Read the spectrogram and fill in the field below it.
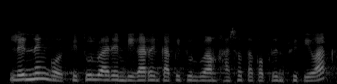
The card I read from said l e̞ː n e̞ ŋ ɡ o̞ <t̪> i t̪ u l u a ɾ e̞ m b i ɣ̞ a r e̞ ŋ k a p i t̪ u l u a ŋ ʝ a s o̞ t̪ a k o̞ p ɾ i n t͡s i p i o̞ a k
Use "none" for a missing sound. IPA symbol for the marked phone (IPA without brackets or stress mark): t̪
